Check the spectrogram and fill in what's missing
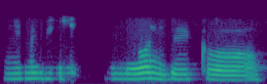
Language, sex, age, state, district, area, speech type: Kannada, female, 60+, Karnataka, Kolar, rural, conversation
